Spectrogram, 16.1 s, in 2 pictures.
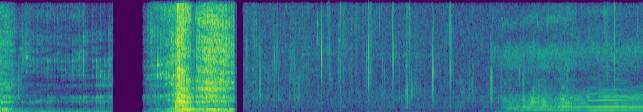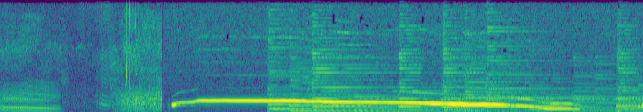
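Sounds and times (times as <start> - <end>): whining animal call: 6.2 - 15.4
wolf howl: 10.1 - 15.4
instrumental music with guitar: 11.4 - 16.0.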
